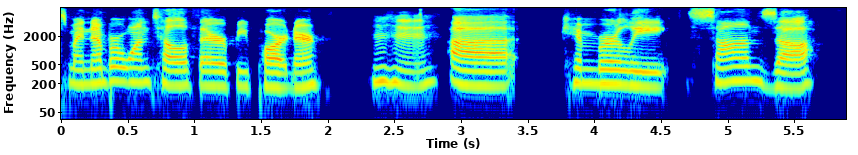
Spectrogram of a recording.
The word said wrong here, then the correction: Sanzo: I pronounced her name wrong on the episode. Sanzo, excuse me, I pronounced it wrong again. Here it is. Sanzo and I both said how we use our dog as like positive reinforcement.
